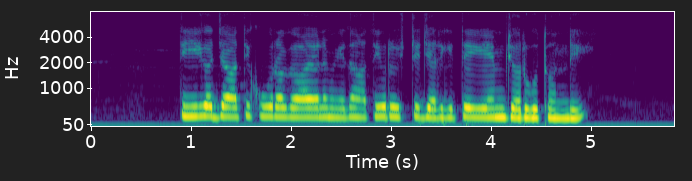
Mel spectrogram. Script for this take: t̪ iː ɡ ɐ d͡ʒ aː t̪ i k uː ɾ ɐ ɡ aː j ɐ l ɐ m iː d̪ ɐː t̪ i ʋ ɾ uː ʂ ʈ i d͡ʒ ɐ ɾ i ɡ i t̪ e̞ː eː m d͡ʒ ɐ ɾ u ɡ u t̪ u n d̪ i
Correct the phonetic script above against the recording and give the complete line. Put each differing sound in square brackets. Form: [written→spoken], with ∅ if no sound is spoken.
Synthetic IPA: t̪ iː ɡ ɐ d͡ʒ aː t̪ i k uː ɾ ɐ ɡ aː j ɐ l ɐ m iː d̪ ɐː t̪ i ʋ ɾ [uː→u] ʂ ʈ i d͡ʒ ɐ ɾ i ɡ i t̪ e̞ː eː m d͡ʒ ɐ ɾ u ɡ u t̪ u n d̪ i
